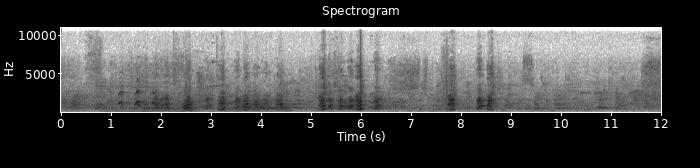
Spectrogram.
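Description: Dogs barking and yelping in repeated short bursts, loudest in clusters a couple of seconds in, around the middle and about two-thirds of the way through, over background chatter of voices.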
